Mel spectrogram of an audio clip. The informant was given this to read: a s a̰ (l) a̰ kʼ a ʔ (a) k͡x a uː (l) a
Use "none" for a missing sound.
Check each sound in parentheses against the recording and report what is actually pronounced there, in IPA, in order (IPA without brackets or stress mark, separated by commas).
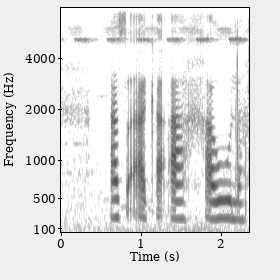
none, a, l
